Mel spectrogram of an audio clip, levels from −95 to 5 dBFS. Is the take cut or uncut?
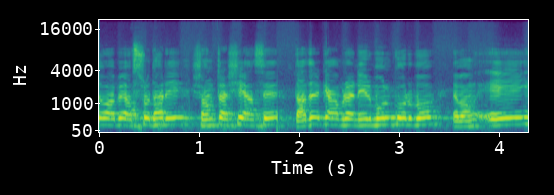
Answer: cut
